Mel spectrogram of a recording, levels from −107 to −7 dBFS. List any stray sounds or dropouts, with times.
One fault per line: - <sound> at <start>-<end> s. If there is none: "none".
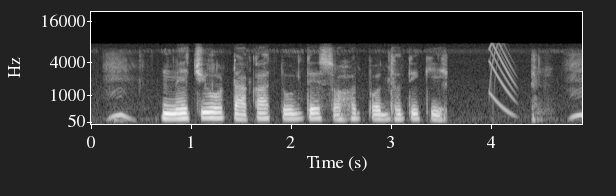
- chirp at 4.0-4.3 s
